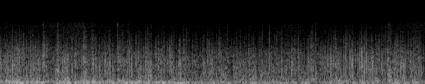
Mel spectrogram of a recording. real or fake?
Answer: real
